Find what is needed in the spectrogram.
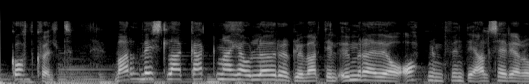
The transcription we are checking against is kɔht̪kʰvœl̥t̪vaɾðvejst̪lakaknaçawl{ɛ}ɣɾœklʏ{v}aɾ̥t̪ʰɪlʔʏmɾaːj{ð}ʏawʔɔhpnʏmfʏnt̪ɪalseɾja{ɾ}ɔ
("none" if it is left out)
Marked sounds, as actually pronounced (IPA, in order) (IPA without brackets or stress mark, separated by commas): œ, v, ð, ɾ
